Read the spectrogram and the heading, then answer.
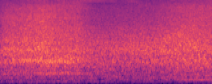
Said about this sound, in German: Auch der Ort Ötz liegt im Ötztal. Und wer hier über die Straße möchte, muss unter Umständen länger warten. Denn zu bestimmten Zeiten reihen sich hier Autos und Lkw fast lückenlos aneinander.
